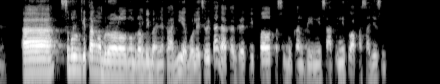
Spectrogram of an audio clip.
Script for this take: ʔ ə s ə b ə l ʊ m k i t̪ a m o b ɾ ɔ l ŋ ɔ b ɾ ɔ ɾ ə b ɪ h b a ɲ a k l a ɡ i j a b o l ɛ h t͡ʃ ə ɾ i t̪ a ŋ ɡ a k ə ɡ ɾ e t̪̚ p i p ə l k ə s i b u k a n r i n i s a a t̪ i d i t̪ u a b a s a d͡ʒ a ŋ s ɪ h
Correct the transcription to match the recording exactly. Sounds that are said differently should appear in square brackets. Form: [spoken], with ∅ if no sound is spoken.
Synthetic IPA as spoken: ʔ ə s ə b ə l ʊ m k i t̪ a [ŋ] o b ɾ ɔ l ŋ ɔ b ɾ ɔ [l] ə b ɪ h b a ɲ a k l a ɡ i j a b o l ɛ h t͡ʃ ə ɾ i t̪ a ŋ ɡ a k ə ɡ ɾ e t̪̚ p i p ə l k ə s i b u k a n r i n i s a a t̪ i [n] i t̪ u a [p] a s a d͡ʒ a [∅] s ɪ h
